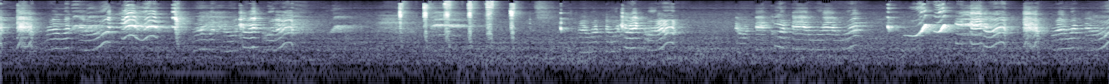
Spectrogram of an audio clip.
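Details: Indian ringneck parrot from India giving harsh, rasping squawks and chattering, speech-like calls in rapid overlapping bursts, broken by sharp clicks and brief pauses.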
